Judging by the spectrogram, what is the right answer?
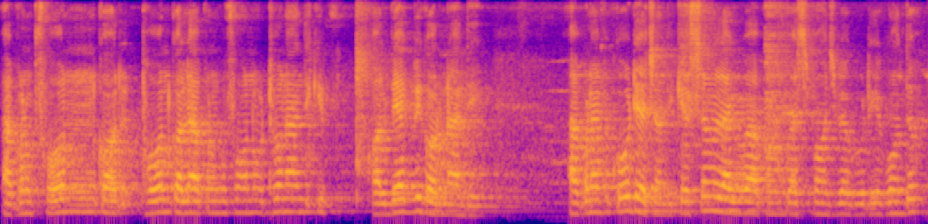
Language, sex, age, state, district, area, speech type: Odia, male, 18-30, Odisha, Puri, urban, spontaneous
